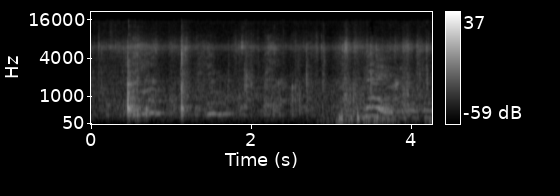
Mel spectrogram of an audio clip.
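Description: A Rottweiler gnawing and tearing at a raw pork shoulder: wet chewing and licking with sharp clicks of teeth on meat and bone, the loudest about half a second and a second in.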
